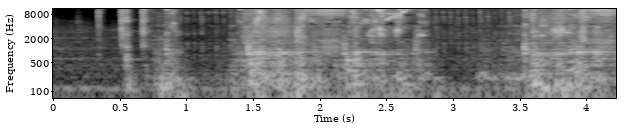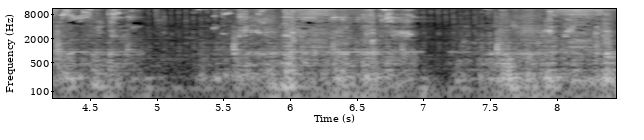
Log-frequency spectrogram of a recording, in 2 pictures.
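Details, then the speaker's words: Generator with the fuel pump confirmed working; repeated cranking bursts with short pauses, catching briefly but never running on its own, so not seized but won't start; solenoid suspected, not confirmed. "okay it's trying to start okay well okay so the generator generator is not seized"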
